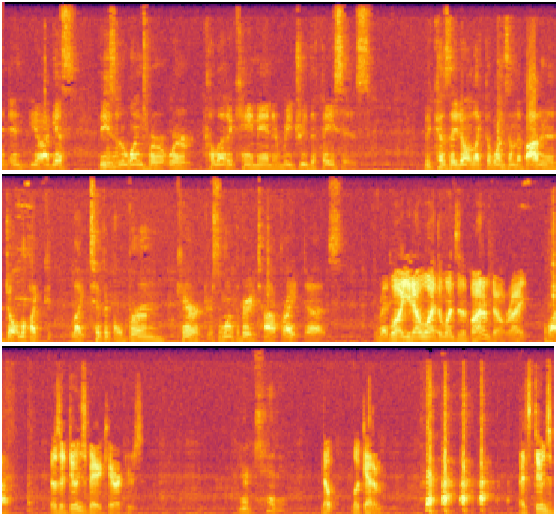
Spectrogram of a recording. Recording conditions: background noise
